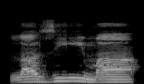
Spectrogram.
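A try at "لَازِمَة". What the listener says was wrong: লা তে একটা টান হবে তাই না লা এরপরে একটা আলিফ আছে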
